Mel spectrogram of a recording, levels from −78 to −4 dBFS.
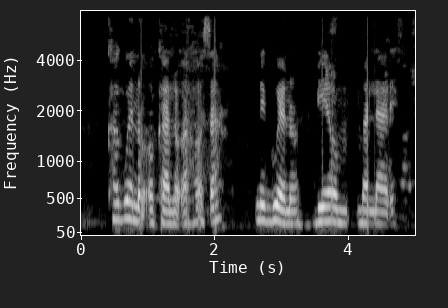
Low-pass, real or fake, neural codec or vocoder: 7.2 kHz; fake; codec, 16 kHz, 16 kbps, FreqCodec, larger model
